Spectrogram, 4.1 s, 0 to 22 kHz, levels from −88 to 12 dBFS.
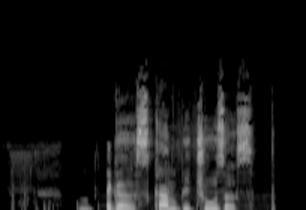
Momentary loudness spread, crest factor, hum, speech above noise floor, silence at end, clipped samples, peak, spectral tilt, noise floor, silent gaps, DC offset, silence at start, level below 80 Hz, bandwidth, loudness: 21 LU; 22 dB; none; 34 dB; 0.45 s; under 0.1%; -6 dBFS; -2.5 dB/octave; -60 dBFS; none; under 0.1%; 1.05 s; -74 dBFS; 15 kHz; -25 LUFS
